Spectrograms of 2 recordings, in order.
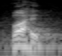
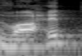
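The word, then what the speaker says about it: واحد: Tasniya means the act of making a muthanna from wahid. The exact form, the exact name of the form is muthanna. Then you have jama. Pronunciation is wahid, muthanna, and jama, plural.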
